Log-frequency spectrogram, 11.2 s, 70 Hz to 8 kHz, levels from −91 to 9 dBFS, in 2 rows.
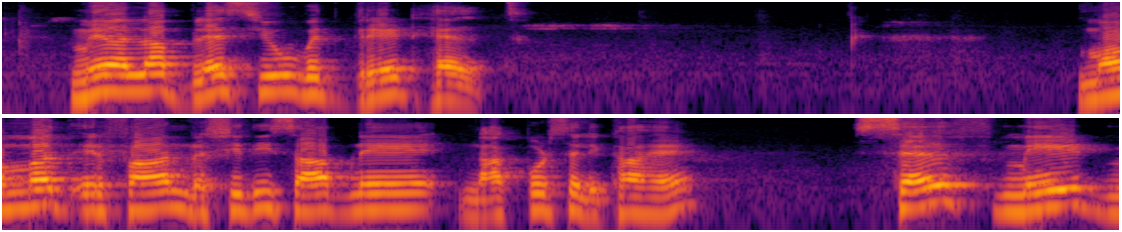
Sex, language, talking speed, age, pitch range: male, Urdu, 90 wpm, 40-59, 150-185 Hz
